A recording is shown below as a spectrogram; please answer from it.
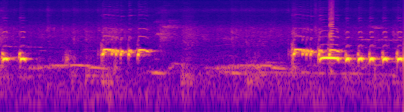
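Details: Local wild-type zebra dove singing to draw reluctant doves into song: scattered short coos and a higher trilled phrase, then a strong closing run of rapid, evenly spaced pulsed notes.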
